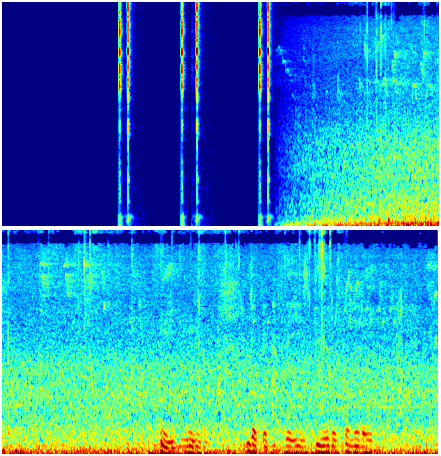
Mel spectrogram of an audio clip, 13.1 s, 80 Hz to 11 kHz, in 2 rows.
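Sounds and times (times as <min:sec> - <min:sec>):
mouse clicks: 0:01.8 - 0:02.0, 0:02.7 - 0:03.1, 0:03.8 - 0:04.1
steady low rumble: 0:04.1 - 0:13.0.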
